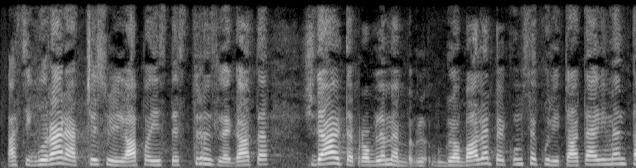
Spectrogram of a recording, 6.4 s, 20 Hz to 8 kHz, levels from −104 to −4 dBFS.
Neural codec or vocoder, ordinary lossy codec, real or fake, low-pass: codec, 16 kHz, 4 kbps, FreqCodec, larger model; none; fake; none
